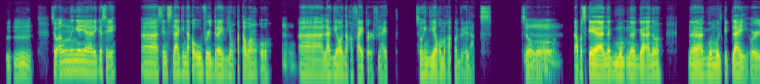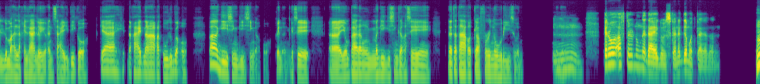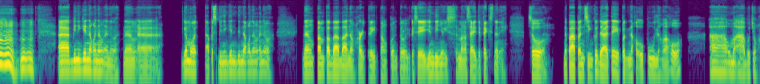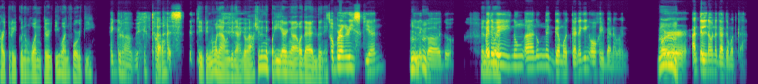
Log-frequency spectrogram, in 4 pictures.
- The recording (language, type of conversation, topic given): Filipino, podcast, Ano ang papel ng pagtulog sa pamamahala ng stress mo?
- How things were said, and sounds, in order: in English: "naka-fight or flight"; laughing while speaking: "grabe, ang taas"; other background noise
